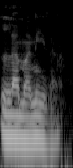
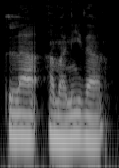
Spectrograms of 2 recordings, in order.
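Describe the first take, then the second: First: The two vowel sounds merge into one syllable. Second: Both vowels are pronounced separately, with a break. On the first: The speaker calls it right. "because you are linking the two vowel sounds together" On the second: The speaker calls it wrong. "instead of saying la amanida"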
